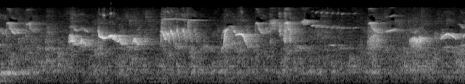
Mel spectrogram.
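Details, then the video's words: Master training recording of a tledekan singing: a rapid series of sharp, high, squeaky chirps and short slurred notes, several per second, with brief dips between bursts. "Suara Burung Tledekan"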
